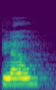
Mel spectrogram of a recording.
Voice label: "clau", Silabas

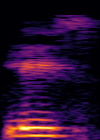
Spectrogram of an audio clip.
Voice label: "lis", Silabas

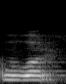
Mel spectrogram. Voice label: "cuor", Silabas

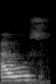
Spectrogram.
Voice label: "haus", Silabas

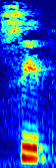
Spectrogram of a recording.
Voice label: "sit", Silabas

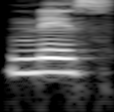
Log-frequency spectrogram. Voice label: "nes", Silabas

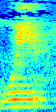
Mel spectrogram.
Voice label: "gûir", Silabas

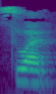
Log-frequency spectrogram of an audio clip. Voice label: "zuar", Silabas

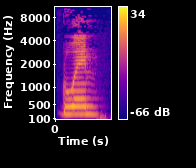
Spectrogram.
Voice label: "ruen", Silabas

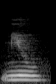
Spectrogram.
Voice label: "miu", Silabas

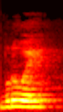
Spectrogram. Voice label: "brue", Silabas

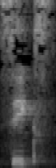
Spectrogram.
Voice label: "cix", Silabas

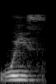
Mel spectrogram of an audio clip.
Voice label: whis, Silabas

